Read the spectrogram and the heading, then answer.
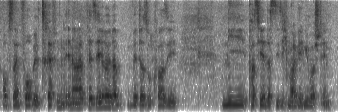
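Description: A man asks casual interview questions as a podcast co-host. His voice is very deep, dark and gravelly, with a relaxed conversational delivery. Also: brisk.

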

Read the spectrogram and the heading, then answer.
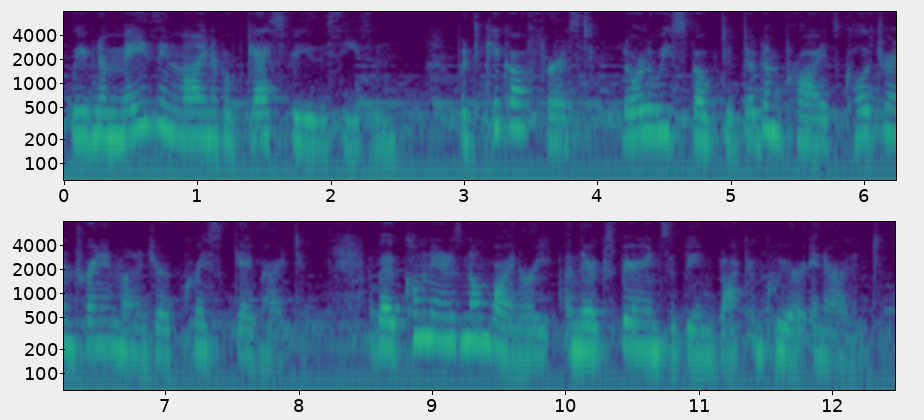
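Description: A woman's voice: medium pitch, brisk. Woman reading a podcast intro over music. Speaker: podcast host.

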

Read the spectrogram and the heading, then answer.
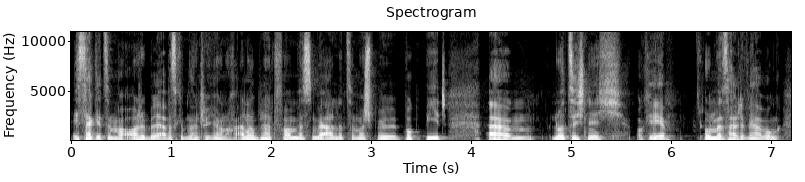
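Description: A man chatting casually on a podcast, circling his point with frequent fillers and restarts. His voice sits at a middling pitch for a man. The recording is close and dry, with no room sound. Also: quick pace, darkish tone, no echo. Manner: rambling, many fillers and self-corrections. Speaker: podcast co-host. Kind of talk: casual chat.

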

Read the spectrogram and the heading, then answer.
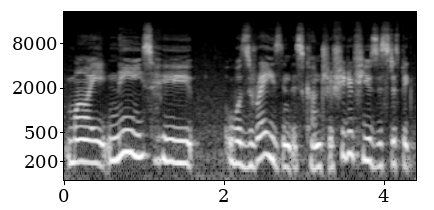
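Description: A woman's voice: medium pitch, takes it slowly, darkish tone, a little hiss or hum. Guest author, woman in her 40s from Moldova, Romanian native speaker; reflective, hesitant, plenty of fillers. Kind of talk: casual interview.

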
